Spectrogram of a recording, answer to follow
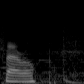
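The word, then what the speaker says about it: Ferrell: Frell or Farel? I don't I never Yeah, Frell.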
